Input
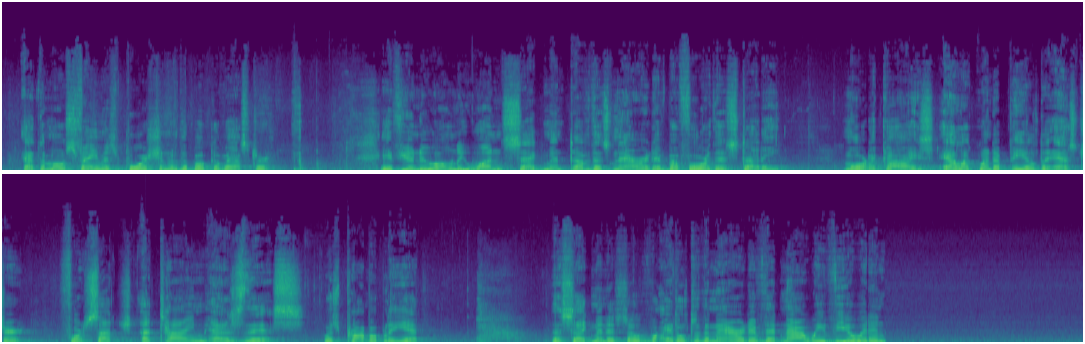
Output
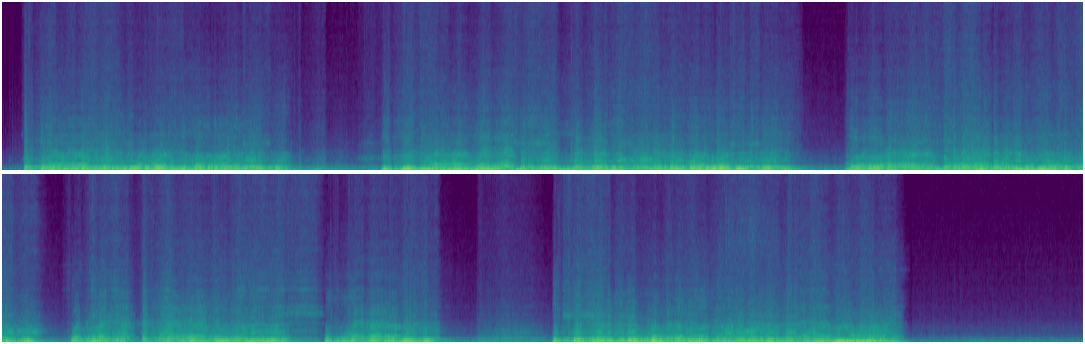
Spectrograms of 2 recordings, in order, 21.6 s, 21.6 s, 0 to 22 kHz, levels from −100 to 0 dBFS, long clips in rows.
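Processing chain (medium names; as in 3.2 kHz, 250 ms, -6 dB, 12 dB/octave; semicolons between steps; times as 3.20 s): median filter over 41 samples; gated-style reverb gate 270 ms rising, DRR -3.5 dB; endings held to a fixed fall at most 120 dB/s; trim +1 dB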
